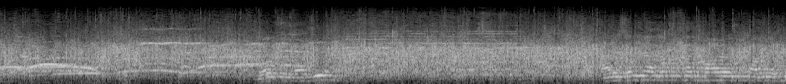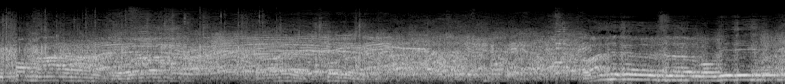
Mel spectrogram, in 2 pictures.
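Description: A crowd cheers and whistles in a large hall.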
